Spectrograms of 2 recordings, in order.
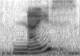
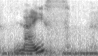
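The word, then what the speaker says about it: gneiss: got different minerals and different bands or layers nice is a this word right here that's the way you pronounce it nice nice is nicely banded is the way to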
